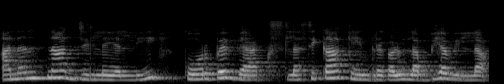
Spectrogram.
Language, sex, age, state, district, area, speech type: Kannada, female, 18-30, Karnataka, Shimoga, rural, read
